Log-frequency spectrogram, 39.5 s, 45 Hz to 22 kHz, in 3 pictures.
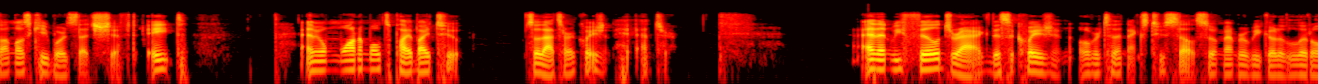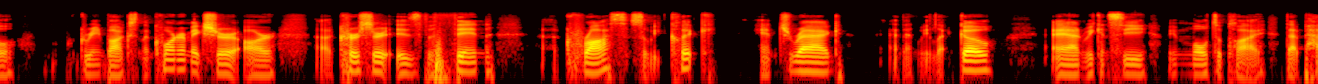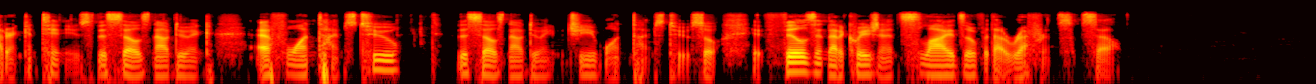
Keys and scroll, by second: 1.2 shift+8, 4.1 2, 6.2 Return, 30.4 Return, 32.7 Return.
